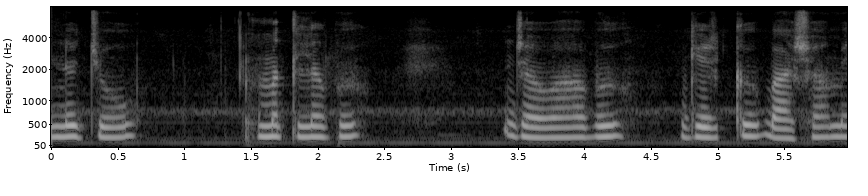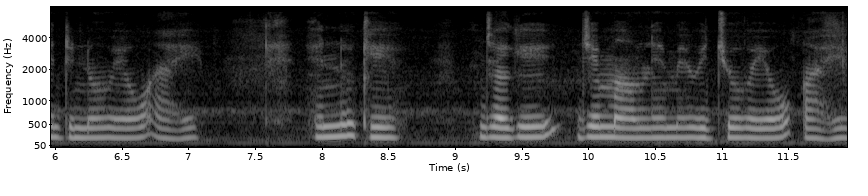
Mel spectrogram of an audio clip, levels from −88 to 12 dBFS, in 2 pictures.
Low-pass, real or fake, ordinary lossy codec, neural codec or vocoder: 7.2 kHz; real; none; none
